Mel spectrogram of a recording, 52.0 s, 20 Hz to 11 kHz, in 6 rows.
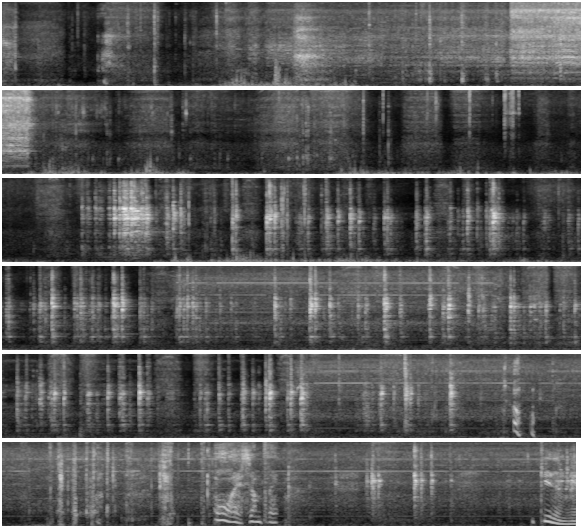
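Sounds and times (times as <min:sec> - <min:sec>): steady hum: 0:25.3 - 0:52.0.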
